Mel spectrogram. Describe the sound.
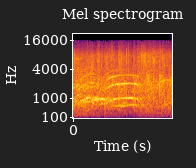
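Applause from an audience at a packed public gathering, a continuous, loud burst of many hands clapping with crowd noise mixed in, holding steady throughout.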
